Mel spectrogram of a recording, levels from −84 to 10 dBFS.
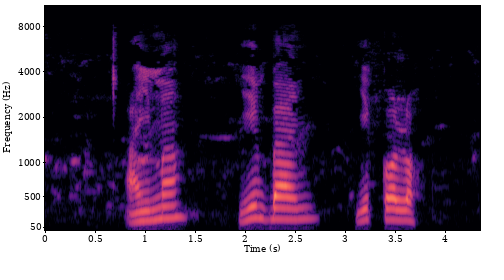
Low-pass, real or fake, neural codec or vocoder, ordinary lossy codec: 9.9 kHz; real; none; MP3, 32 kbps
